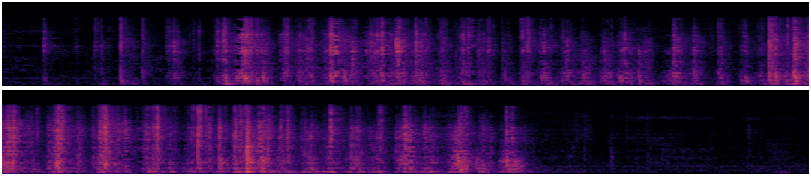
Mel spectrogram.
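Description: Knife sawing back and forth through a crisp-baked pizza crust, a rapid scratchy crunching that starts about a second in and stops near the end.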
